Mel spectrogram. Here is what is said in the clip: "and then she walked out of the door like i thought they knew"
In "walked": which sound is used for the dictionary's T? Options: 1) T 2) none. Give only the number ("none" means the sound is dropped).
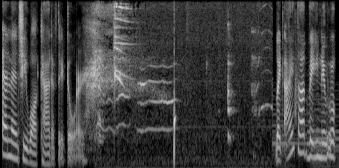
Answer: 1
